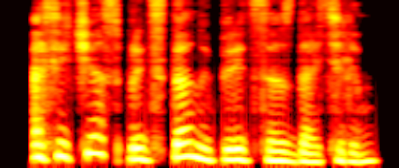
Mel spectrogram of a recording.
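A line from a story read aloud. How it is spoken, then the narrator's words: Whisper. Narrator (Russian): шепнула она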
